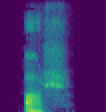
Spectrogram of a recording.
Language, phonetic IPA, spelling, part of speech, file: Polish, [aʃ], -arz, suffix, Pl--arz.ogg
